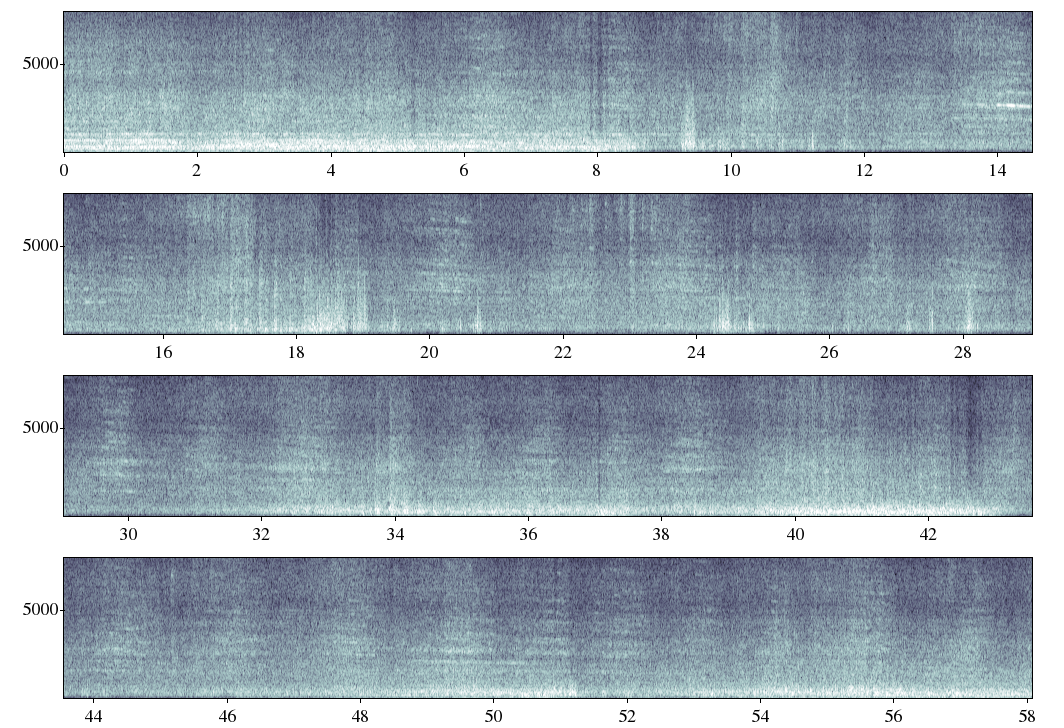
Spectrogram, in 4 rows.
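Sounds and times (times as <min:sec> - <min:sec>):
train wheels clacking over rails: 0:00.0 - 0:58.0
high wheel squeal: 0:13.2 - 0:16.4.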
